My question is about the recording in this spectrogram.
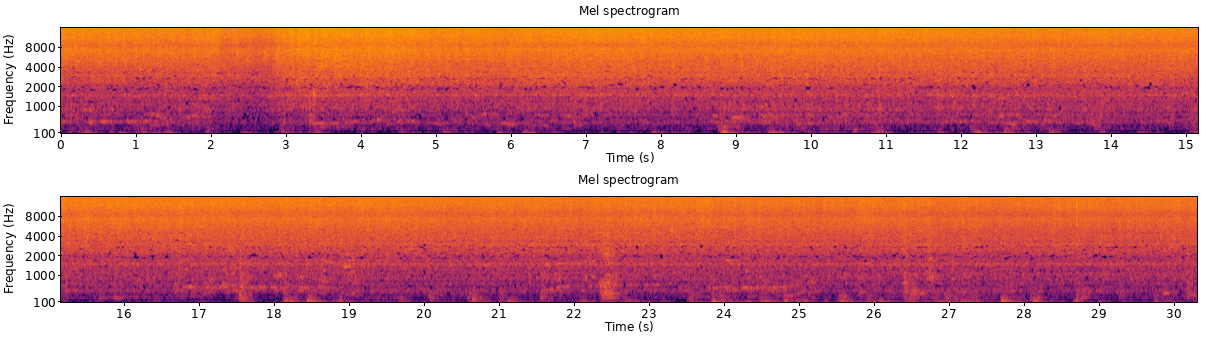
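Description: Marinated chicken pieces sizzling on a hot ridged electric grill pan as they are laid down one by one with tongs: a steady hiss with scattered soft knocks of the tongs and meat against the pan.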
